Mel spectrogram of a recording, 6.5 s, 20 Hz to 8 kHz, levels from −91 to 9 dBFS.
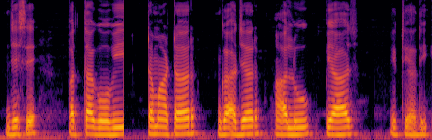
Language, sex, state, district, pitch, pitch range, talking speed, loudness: Hindi, male, Jharkhand, Ranchi, 150 Hz, 145-155 Hz, 65 wpm, -12 LUFS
